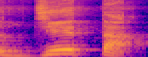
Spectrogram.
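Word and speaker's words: zeta: তারপর আছে জেড, জেড, এটাকে আমরা বলবো জেতা, জেতা মানে হচ্ছে জেড।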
